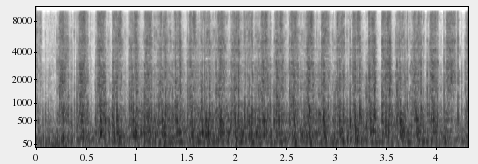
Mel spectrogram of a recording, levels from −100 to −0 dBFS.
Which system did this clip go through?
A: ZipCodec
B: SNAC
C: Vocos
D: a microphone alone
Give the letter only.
C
